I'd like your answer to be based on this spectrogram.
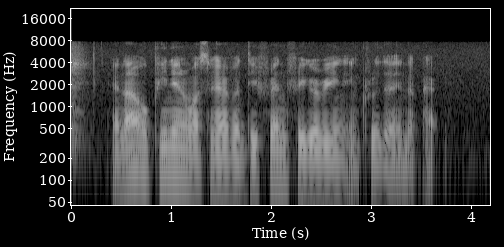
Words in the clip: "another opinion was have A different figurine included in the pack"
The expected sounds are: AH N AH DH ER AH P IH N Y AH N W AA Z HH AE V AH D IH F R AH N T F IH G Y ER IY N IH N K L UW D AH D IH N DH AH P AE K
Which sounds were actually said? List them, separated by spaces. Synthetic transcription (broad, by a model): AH N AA ER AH P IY N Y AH N W AA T HH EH V AH D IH F R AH N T F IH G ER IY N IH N K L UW D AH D IH N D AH P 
